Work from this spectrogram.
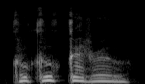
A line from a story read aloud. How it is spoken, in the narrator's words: Hannah whispered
